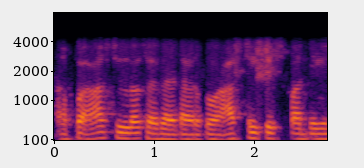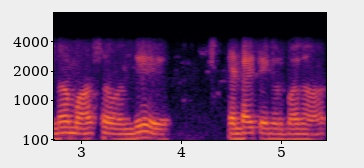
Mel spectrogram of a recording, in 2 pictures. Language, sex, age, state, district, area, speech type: Tamil, male, 18-30, Tamil Nadu, Cuddalore, urban, conversation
